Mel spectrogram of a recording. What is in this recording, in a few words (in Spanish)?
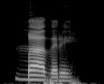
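"madre", Spanish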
